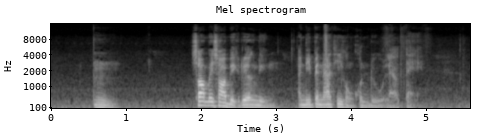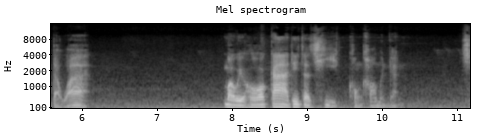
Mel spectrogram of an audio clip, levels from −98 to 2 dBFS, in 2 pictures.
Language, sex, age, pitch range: Thai, male, 20-39, 80-115 Hz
